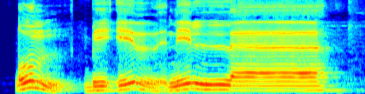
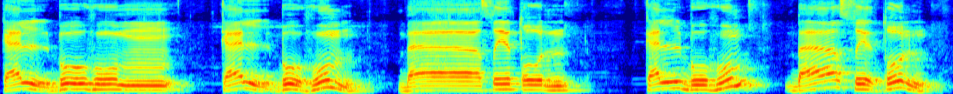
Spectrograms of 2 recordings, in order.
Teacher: মিম সাকিনের পর বা আসিলে উক্ত মিম সাকিনকে অস্পষ্ট করিয়া পড়িতে হয়। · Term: ইখফা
